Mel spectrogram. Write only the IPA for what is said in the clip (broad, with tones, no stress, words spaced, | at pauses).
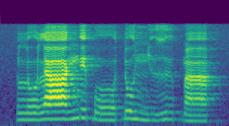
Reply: lo˨laː˧ŋe˦ɓoː˨ ɗo˦ɲɨ˨ɣɨ˦ ɓã˧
